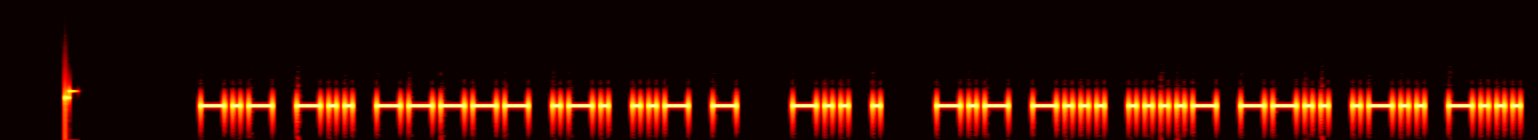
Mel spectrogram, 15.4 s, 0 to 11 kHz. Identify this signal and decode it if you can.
Morse code, heard as a keyed tone, about 15 wpm, 700 Hz. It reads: KD0RUT DE KB4ZLB
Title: USA Callsign DE Callsign - 6 Characters - 15wpm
